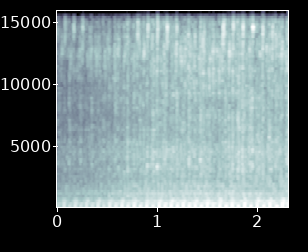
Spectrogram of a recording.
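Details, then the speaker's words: 1972 Invacar Model 70 three-wheeler single-cylinder, revs raised: even thump with faint metallic ring as centrifugal clutch shoes brush the drum at certain revs without engaging; harmless. "is transferred and uh certain revs they just ping just a bit make contact with the uh drum which makes the ringing noise but don't actually turn it so that's all that is"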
